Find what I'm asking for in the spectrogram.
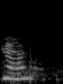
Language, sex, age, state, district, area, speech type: Marathi, female, 18-30, Maharashtra, Kolhapur, urban, conversation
